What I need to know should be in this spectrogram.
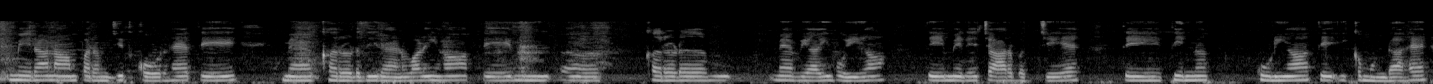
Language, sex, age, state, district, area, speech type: Punjabi, female, 45-60, Punjab, Mohali, urban, spontaneous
